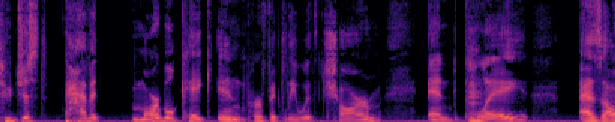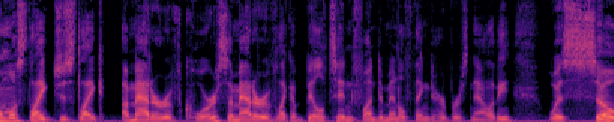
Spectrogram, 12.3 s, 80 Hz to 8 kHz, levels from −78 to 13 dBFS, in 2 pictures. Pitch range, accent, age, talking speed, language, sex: 115-145 Hz, American, 30-49, 165 wpm, English, male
